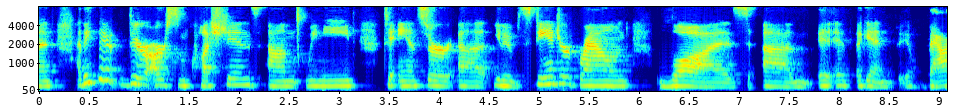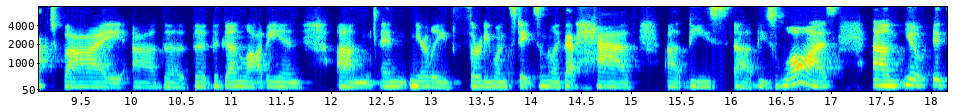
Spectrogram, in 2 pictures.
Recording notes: This online panel discussion shares insights into these issues.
